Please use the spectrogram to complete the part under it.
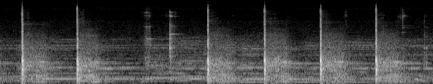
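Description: Metal is struck repeatedly on a makeshift anvil, actually a very large hammer, during smithing: seven sharp, ringing clangs at a steady, unhurried pace, loud and close, each with a brief metallic decay and no talking.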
